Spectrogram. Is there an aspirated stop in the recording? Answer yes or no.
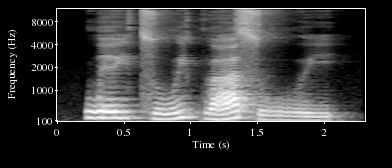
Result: no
